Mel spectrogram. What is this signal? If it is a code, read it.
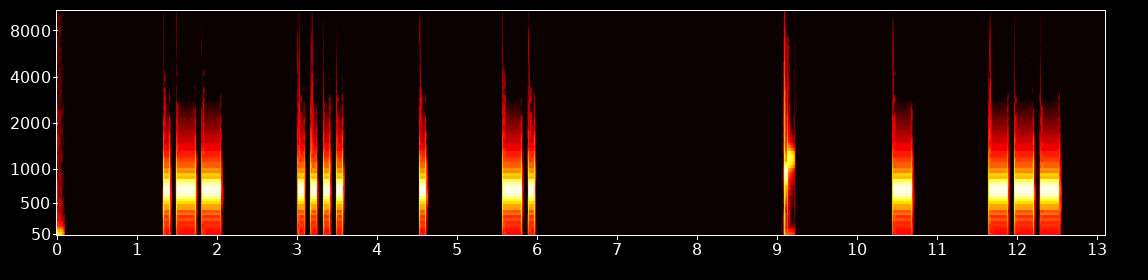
Morse code, heard as a keyed tone, about 15 wpm, spaced as for 7 wpm, 700 Hz. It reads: WHEN TO
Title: 4x Character Spacing - Top 100 Words - 15wpm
